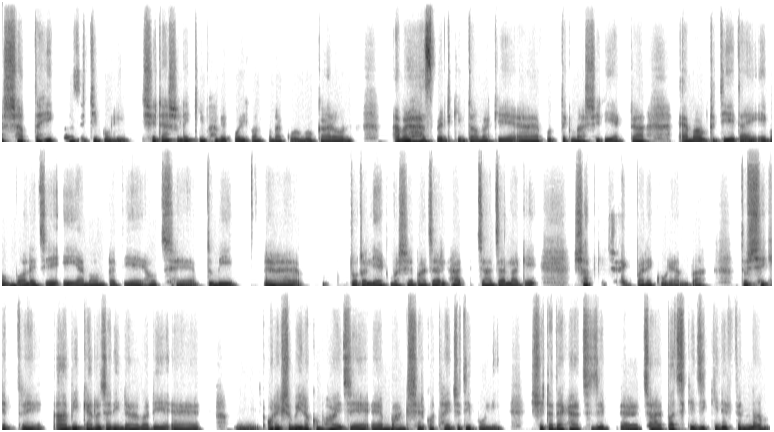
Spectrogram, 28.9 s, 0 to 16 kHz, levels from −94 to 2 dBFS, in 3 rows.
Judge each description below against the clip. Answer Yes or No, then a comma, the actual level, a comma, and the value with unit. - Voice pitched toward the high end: Yes, high, 205 Hz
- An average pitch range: Yes, average, 3.1 semitones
